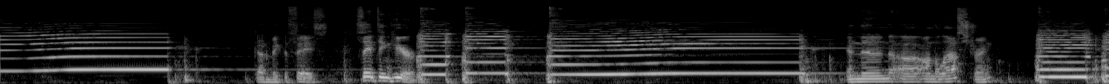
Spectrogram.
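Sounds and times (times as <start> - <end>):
electric guitar note bending: 0.0 - 2.7, 3.3 - 8.9, 10.0 - 11.0.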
